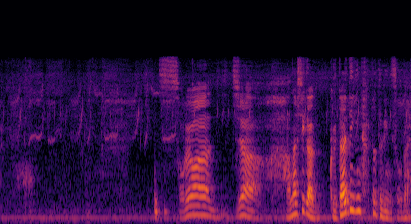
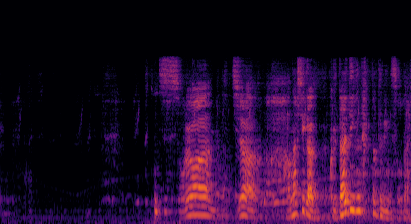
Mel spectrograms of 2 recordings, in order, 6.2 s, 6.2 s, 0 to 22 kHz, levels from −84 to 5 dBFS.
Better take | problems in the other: first | noise reduction (neural separator model SepFormer DNS4)

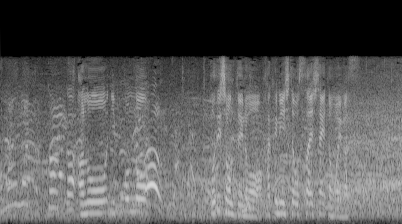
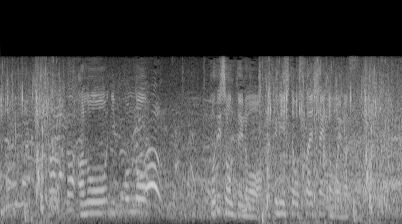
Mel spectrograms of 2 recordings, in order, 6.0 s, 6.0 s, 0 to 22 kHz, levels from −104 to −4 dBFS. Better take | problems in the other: first | background sound (Splash, splatter); 4 dB below the speech

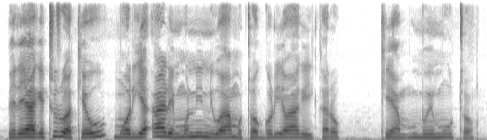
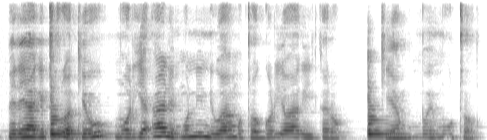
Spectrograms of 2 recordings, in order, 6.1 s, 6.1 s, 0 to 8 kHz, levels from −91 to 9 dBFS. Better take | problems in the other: first | noise reduction (neural mask model DeepFilterNet 3)

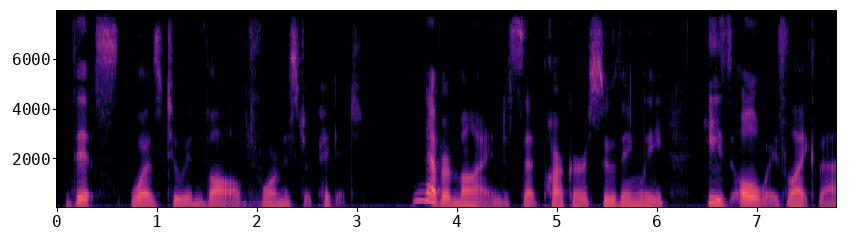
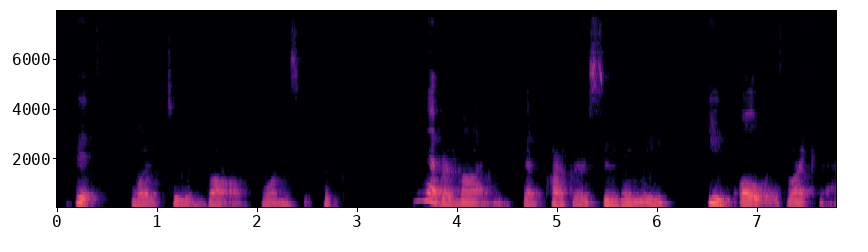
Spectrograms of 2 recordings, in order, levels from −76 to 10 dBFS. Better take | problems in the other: first | noise reduction (neural mask model DeepFilterNet 3)

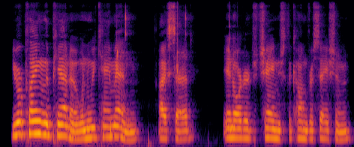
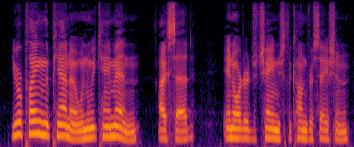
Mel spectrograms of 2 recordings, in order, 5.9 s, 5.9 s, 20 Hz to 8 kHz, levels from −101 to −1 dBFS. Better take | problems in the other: second | noise reduction (neural mask model DeepFilterNet 3)

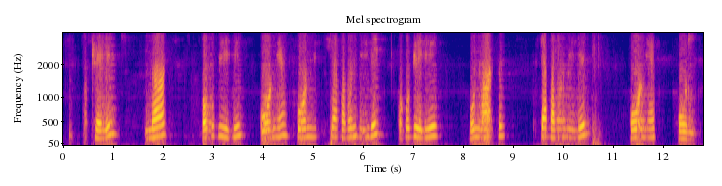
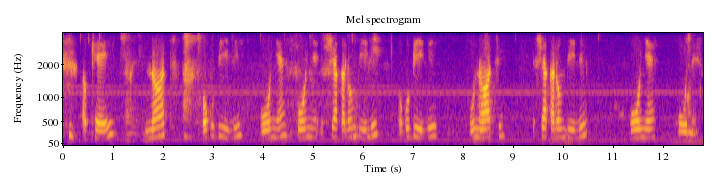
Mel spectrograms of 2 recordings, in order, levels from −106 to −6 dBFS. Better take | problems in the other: second | noise reduction (neural separator model SepFormer WHAMR!)

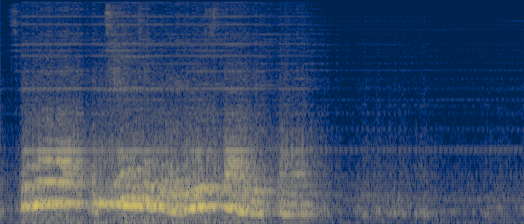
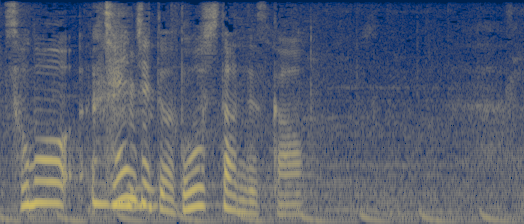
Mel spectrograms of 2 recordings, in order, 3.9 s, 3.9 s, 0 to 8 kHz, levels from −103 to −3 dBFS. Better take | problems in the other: second | noise reduction (neural separator model SepFormer DNS4)

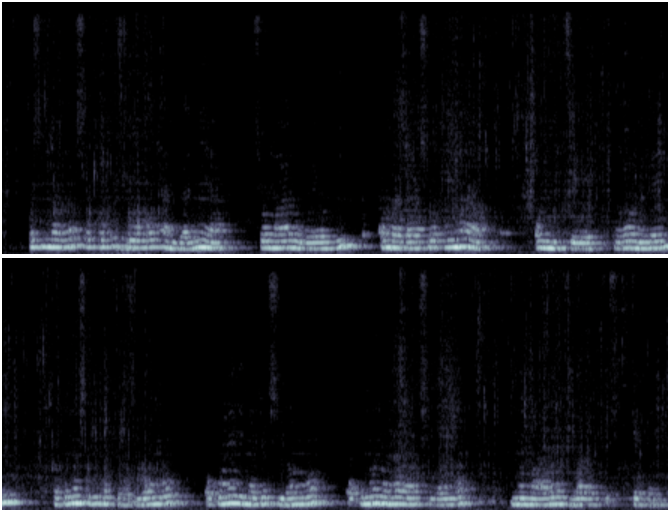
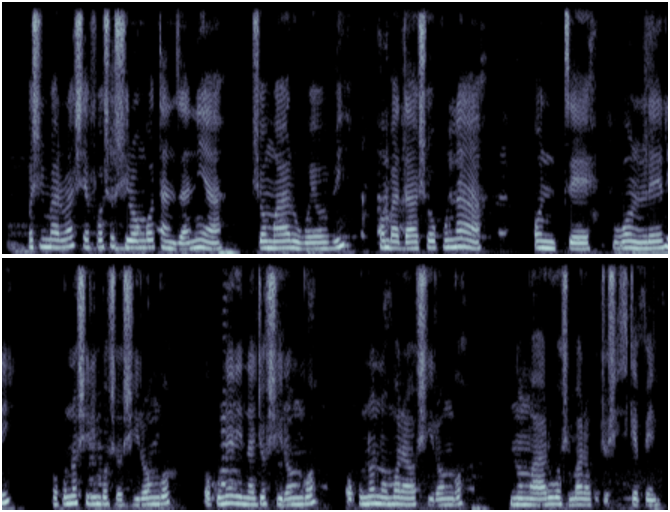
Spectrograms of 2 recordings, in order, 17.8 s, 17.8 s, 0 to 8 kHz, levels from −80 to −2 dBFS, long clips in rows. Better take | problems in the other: second | noise reduction (neural separator model SepFormer DNS4)

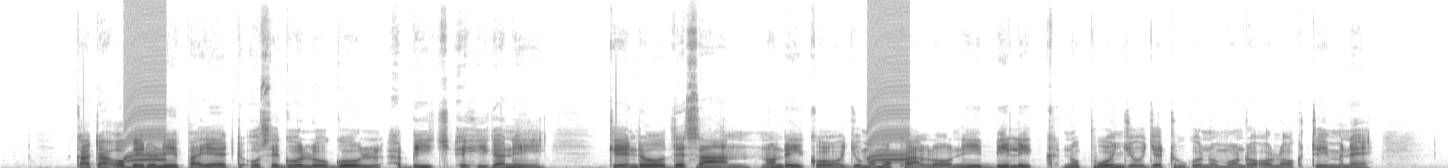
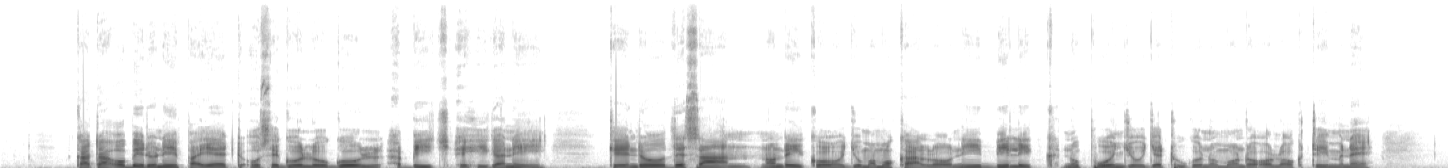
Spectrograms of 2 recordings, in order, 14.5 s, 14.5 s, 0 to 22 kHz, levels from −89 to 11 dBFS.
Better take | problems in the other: second | background sound (Alarm); 10 dB below the speech

